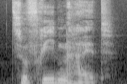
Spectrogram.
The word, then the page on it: Zufriedenheit: [tsuˈfʁiːdn̩haɪ̯t]; [tsuˈfʁiːdənhaɪ̯t]; /ʦuː'fʁiːdənˌhaɪ̯t/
